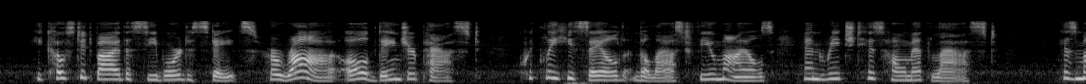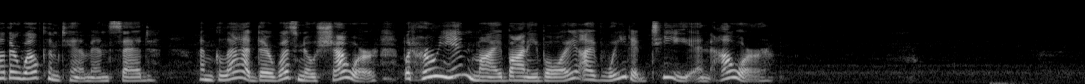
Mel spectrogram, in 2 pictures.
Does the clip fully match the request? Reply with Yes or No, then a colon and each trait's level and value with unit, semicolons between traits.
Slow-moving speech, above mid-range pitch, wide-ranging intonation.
Yes: slow, 125 wpm; high, 225 Hz; wide, 7.3 semitones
